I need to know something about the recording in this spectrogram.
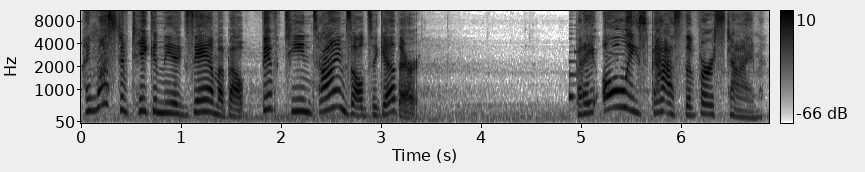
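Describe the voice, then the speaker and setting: A woman's voice: high-pitched, sing-song, normal speed, fairly bright tone, a little hiss or hum, heavily acted. A woman voicing an upbeat, restless young scout in a video game, chirpy and chatty. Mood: sheepish. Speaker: game character. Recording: game audio with music behind.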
